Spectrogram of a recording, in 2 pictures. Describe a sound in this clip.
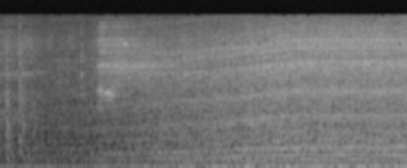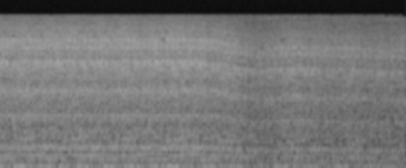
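A bus engine revs up and rises in pitch as it pulls away.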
